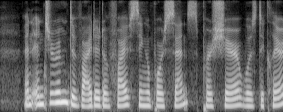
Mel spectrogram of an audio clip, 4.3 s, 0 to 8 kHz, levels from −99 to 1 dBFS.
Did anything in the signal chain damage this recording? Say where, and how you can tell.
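No, nothing along the chain has left a mark on this speech recording that I can hear, so there's no stage to point at here.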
